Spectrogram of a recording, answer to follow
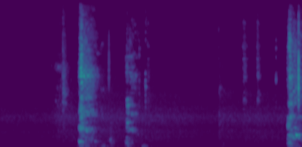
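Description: A person coughing: a couple of short coughs about a second in, and another just before the end.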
